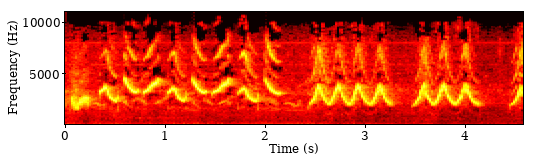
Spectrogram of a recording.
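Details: Chinese hwamei, described as sounding like cucak Papua or cucak mas, gives loud warbled phrases, then a series of rapid undulating trilled whistles rising and falling repeatedly, separated by short silences.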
